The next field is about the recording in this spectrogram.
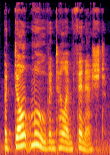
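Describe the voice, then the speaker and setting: A woman's voice: on the low side, animated, a little slow, a little mellow. A woman voicing an exasperated schoolboy big brother in a storybook, pleading and emphatic. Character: exasperated older brother, a schoolboy burdened with his sister.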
